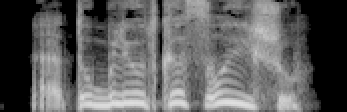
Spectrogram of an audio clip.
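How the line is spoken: Hoarse rasp. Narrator (Russian): прохрипел Чапай

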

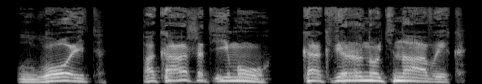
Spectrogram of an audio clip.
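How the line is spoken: Gloomy growl. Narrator (Russian): мрачно прорычал плотный

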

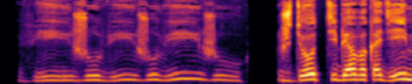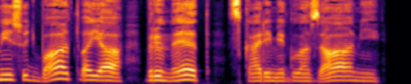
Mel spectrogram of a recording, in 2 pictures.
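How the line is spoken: Sepulchral voice. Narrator (Russian): она за могильным голосом произнесла

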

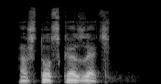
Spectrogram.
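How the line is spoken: Gloomy question. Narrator (Russian): мрачно спросила она

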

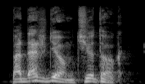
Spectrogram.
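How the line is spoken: Whisper. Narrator (Russian): шепнул Иван

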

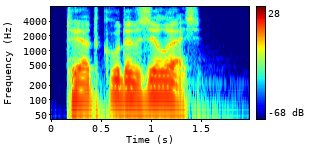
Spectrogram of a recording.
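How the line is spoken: Angry inquiry. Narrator (Russian): зло осведомился он

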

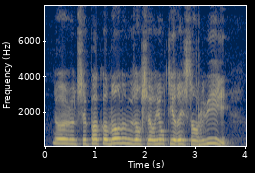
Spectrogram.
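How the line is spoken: Old woman groaning reply. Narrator (French): répliqua la vieille femme en gémissant

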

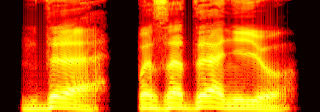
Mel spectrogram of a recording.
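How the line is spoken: Angry growl. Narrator (Russian): Вновь рыкнул я, начиная разгонять гнев внутри

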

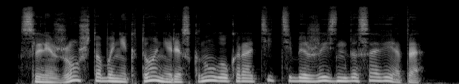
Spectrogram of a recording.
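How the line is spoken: Plain. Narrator (Russian): ответил

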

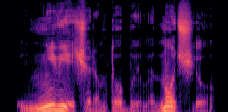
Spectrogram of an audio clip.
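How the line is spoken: Hoarse correction. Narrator (Russian): хриплым голосом поправил меня Томильский

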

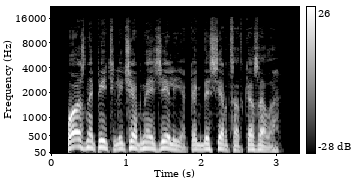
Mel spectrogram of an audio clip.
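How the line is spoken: Snorting. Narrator (Russian): хмыкнул я

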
